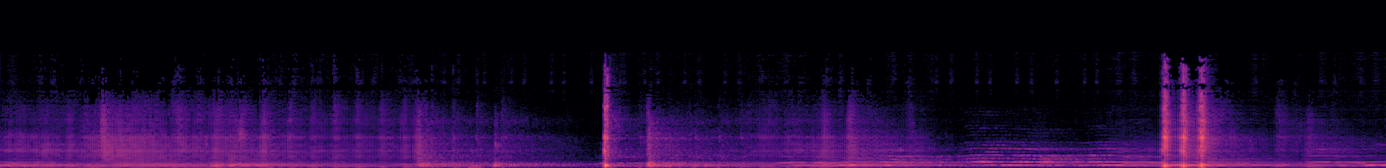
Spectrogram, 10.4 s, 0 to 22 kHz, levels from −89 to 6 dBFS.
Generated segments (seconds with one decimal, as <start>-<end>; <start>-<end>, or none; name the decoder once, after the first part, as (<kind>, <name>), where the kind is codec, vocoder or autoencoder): 0.0-3.2 (vocoder, BigVGAN v2); 5.6-7.0; 8.3-10.4

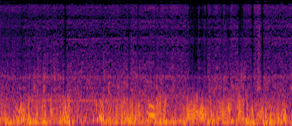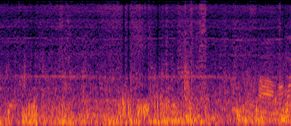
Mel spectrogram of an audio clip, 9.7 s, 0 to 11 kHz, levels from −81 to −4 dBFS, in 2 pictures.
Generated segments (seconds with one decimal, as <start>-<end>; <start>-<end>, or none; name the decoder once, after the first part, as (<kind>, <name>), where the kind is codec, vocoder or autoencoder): 0.4-1.0 (vocoder, WaveNeXt); 1.9-4.7

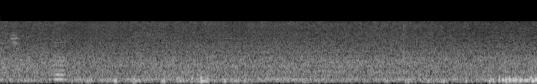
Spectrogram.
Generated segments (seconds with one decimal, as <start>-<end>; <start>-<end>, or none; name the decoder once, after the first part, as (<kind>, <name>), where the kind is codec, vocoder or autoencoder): 0.6-1.3 (codec, DAC); 2.1-3.0

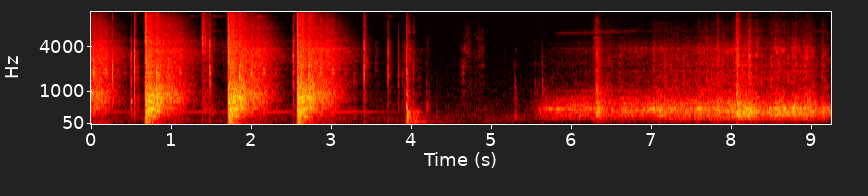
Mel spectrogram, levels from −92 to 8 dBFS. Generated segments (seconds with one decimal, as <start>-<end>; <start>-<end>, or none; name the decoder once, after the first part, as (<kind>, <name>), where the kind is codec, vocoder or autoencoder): 0.4-1.1 (codec, SNAC)

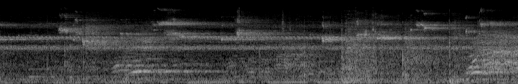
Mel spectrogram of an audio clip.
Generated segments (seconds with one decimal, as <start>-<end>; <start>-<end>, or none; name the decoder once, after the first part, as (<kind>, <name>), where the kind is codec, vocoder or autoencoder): none

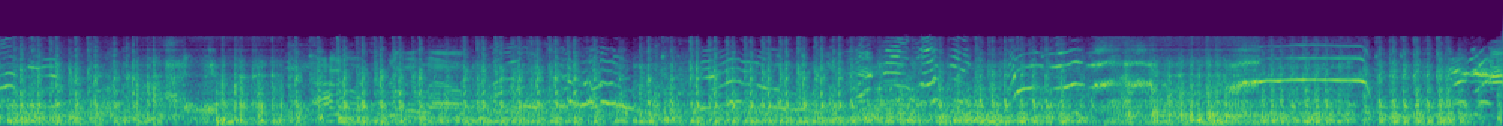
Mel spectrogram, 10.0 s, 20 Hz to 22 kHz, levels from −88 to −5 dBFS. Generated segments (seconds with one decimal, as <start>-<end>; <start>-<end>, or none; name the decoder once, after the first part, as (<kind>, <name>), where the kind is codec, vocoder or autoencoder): 0.9-1.9 (codec, ZipCodec); 7.3-8.4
